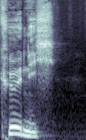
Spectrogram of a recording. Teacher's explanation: die Endung IG ist im Deutschen immer ich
